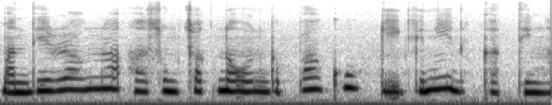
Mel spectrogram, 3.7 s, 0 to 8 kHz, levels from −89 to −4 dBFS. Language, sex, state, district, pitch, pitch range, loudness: Garo, female, Meghalaya, West Garo Hills, 280 Hz, 265-315 Hz, -15 LUFS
